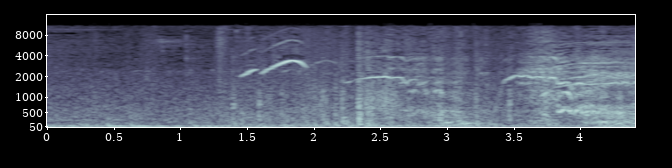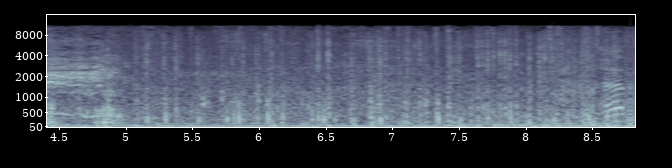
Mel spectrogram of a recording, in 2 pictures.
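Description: Hoofbeats clip-clop steadily throughout a Viking-era video game ride, with a horse whinnying clearly in the middle over ambient wind and music-like background.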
